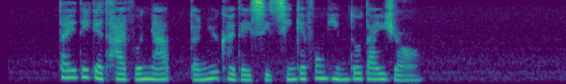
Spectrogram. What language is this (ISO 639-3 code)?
yue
